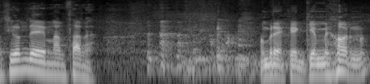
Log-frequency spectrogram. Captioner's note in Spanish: Risas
